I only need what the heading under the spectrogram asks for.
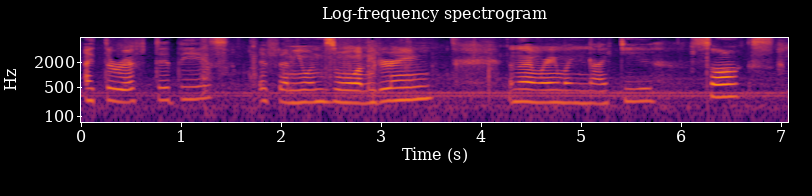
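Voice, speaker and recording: A young woman chats through her day at an easy, unhurried pace, her voice set a little high. She talks into a phone held at arm's length. Loud car and outdoor noise sits behind her. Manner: relaxed, chatty, unhurried. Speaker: vlogger. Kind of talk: casual vlog narration. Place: car and outdoor mountain trail.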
